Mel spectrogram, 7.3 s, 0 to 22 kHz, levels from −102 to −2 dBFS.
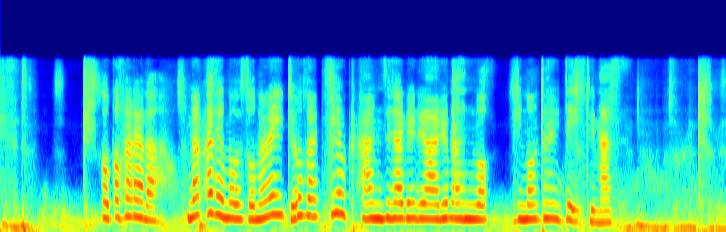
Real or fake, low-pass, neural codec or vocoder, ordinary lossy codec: fake; none; codec, 16 kHz, 0.5 kbps, FreqCodec, larger model; none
